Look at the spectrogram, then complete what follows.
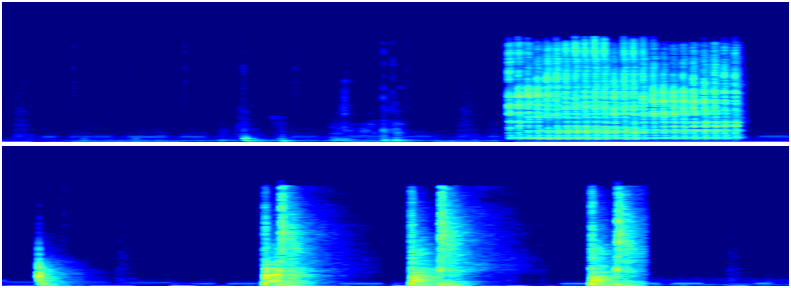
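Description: JITOOL pneumatic nailer firing about five sharp shots into plywood over three seconds, each trailing off in a short hiss. A dense buzzing noise lasting about a second comes just before the shots.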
